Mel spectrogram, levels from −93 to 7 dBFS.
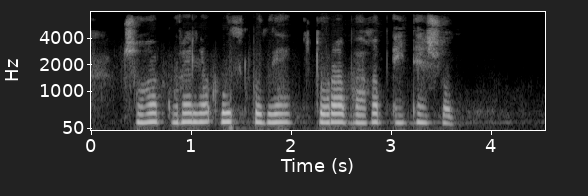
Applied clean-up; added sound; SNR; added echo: neural separator model SepFormer DNS4.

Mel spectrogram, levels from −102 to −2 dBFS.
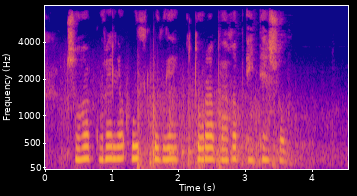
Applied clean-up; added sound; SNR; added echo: none; Thunder; 12 dB; none.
